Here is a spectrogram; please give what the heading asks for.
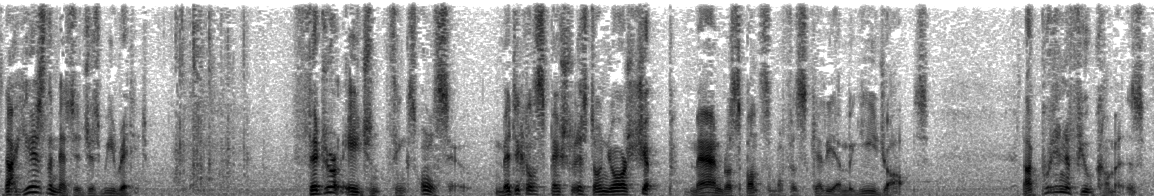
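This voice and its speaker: An actor playing a shrewd male detective who calmly lays out how the crime was solved in a radio drama. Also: medium pitch, gravelly, a little hiss or hum, exaggerated voice. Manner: explaining, measured.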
